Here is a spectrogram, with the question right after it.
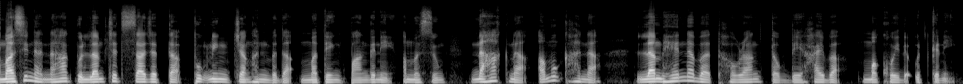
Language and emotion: Manipuri, neutral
